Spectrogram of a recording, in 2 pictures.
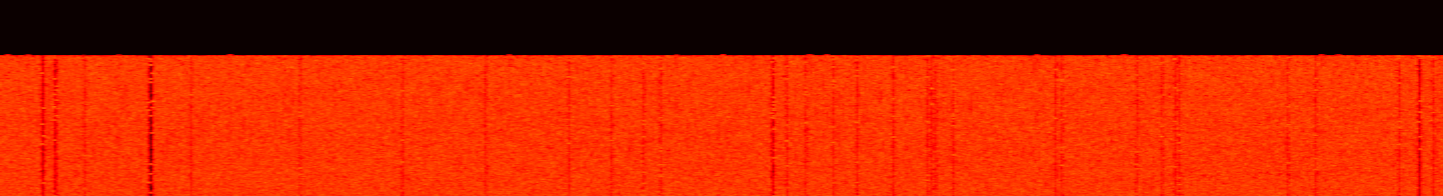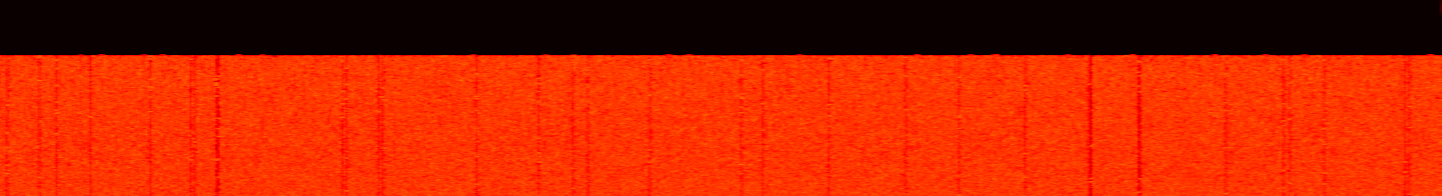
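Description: Steady white noise: an even, unchanging hiss, brightest in the treble, with no variation in level.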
